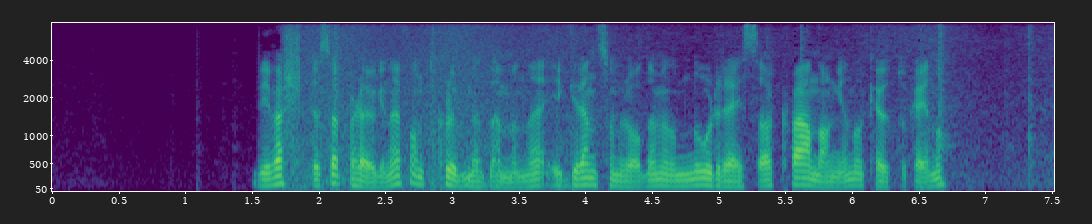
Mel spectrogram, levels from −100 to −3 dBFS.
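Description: From 1.71 to 4.04 s, the noise suppressor is catching up: after room noise jumps about 22 dB, it passes through, then fades about 5 dB over 2.33 s.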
